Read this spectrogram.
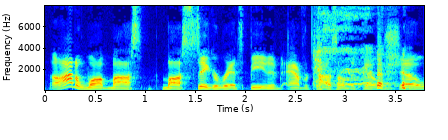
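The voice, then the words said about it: Put-on Southern accent. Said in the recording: “I'm doing a Southern accent ... It's just a fun accent to do.”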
